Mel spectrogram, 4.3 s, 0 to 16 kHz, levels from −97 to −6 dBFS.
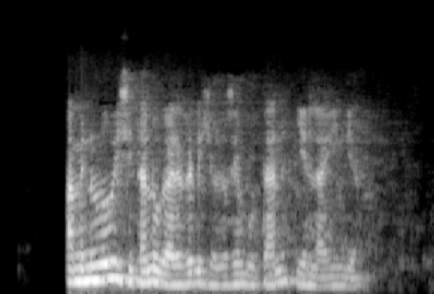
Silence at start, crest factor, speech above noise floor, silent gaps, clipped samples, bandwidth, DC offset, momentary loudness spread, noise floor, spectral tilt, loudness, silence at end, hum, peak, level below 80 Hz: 0.65 s; 16 dB; 70 dB; none; under 0.1%; 6.6 kHz; under 0.1%; 18 LU; -86 dBFS; -8.5 dB/octave; -16 LUFS; 0.75 s; none; 0 dBFS; -56 dBFS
